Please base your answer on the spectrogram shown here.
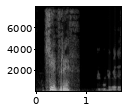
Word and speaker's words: llefrith: Llefrith. Llef. Long vowel. Llefrith. Llefrith.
